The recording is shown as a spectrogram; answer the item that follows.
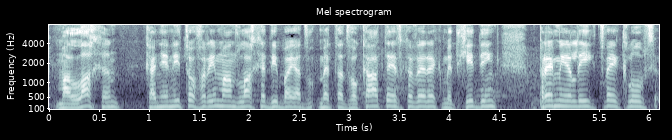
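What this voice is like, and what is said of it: Speaks Dutch with an accent. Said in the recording (Dutch): “mijn accent”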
